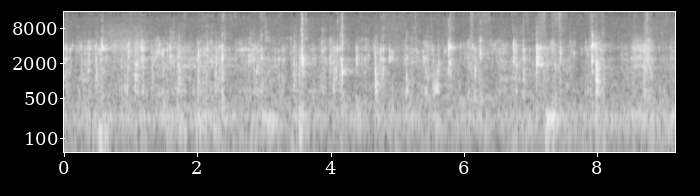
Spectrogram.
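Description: Faint chewing of soft mac and cheese, with scattered small wet mouth clicks.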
